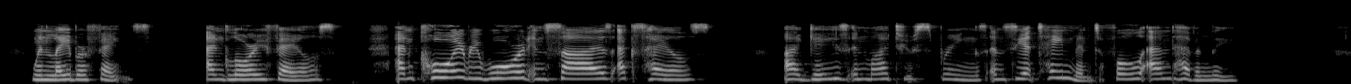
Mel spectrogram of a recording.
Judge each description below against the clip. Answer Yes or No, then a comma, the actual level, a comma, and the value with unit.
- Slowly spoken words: Yes, slow, 105 wpm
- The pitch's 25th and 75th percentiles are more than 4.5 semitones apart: No, average, 2.8 semitones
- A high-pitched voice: Yes, high, 240 Hz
